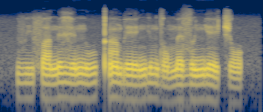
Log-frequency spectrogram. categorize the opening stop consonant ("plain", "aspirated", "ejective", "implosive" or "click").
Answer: ejective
